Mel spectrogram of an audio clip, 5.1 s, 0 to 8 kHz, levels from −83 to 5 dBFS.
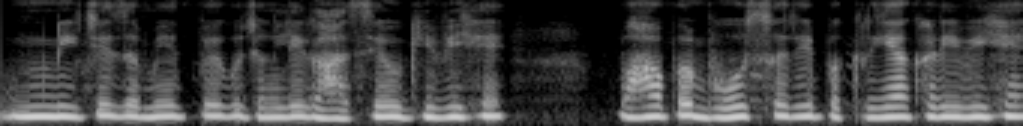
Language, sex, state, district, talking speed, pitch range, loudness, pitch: Hindi, female, Bihar, Saharsa, 200 wpm, 230-250 Hz, -20 LUFS, 240 Hz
